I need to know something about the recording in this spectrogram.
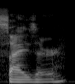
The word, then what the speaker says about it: Caesar: That's not how you pronounce it. That's how I pronounce it. I think it's funny. I think it's Caesar. It's Sizer.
